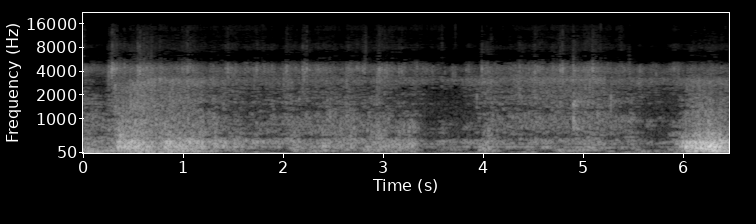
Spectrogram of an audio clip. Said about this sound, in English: A sudden electrical storm sweeps over the weird island as Mrs. Gregory, Jerry, and Joan huddle in the radio cabin on the yacht.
